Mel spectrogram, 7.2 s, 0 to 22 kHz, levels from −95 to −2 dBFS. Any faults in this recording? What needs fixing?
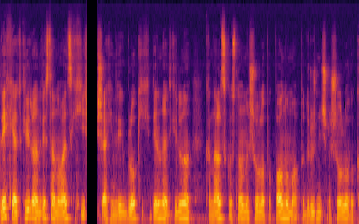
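The speech was likely reduced to about 10 bits by plain rounding with no dither, so the quantisation error tracks the signal instead of sitting as a steady hiss. This is low bit depth without dither. Throughout the clip, quieter passages take on a grainy, gritty texture that shifts with the speech, and decaying tails break up rather than fading smoothly, with the error sitting only around 45 dB below the signal. Keep at least 16 bits, and apply dither whenever word length is reduced.

A playback stall, likely from the player starving for data or its thread being blocked, cuts the output to silence from 1.73 s to 1.95 s, a gap of about 0.22 s. The speech stops abruptly mid-flow and then resumes after the hole, which breaks the natural rhythm. Give the playback path enough buffering and keep its audio thread free of blocking work.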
